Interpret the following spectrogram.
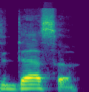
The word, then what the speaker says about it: Odessa: little bit about uh let me pronounce it right it's Odessa yep you got it uh yeah can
